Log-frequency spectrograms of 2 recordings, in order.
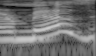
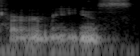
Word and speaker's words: Hermes: It's like, oh, it's, you know, I It's like you just see it written down and it's spelled similarly and you're like, ah, Hermes is coming. They're like, no, that's Hermes.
